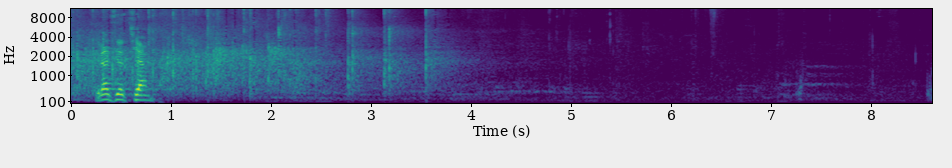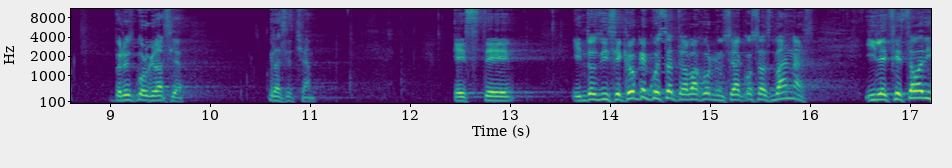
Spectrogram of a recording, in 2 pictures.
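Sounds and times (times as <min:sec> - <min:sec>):
audience applause: 0:00.0 - 0:04.2
speech: 0:00.2 - 0:00.9, 0:09.0 - 0:09.9, 0:10.6 - 0:11.2, 0:12.4 - 0:17.2.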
